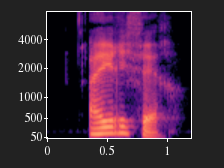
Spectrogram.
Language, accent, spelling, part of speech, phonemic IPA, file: French, France, aérifère, adjective, /a.e.ʁi.fɛʁ/, LL-Q150 (fra)-aérifère.wav
- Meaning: aeriferous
